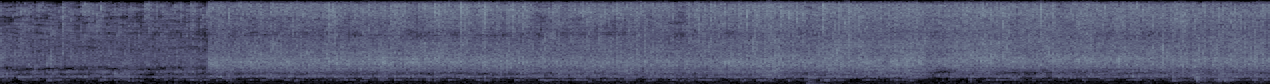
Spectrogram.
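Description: Sweet and sour sauce sizzling and bubbling in a wok around pork ribs and vegetables, a steady hiss that gets louder about two seconds in.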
